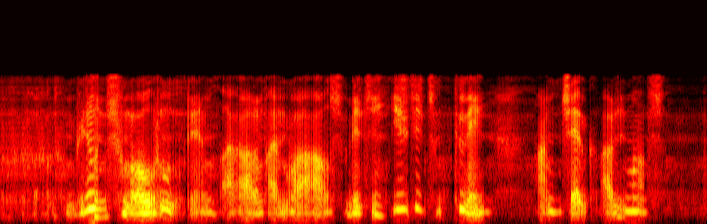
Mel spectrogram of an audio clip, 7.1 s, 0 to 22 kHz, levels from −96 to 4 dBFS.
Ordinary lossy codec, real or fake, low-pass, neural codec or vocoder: none; fake; 5.4 kHz; autoencoder, 44.1 kHz, a latent of 192 numbers a frame, MeloTTS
